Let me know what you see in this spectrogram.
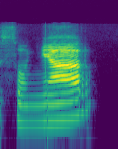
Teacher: Y al separar, enfatizo en la última sílaba. Soñar es una palabra aguda, pero que terminó en consonante y por esa razón nos lleva tile.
